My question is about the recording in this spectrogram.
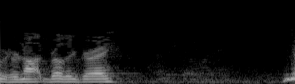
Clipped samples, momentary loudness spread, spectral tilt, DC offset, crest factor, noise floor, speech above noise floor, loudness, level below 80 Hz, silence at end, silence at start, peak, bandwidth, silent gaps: under 0.1%; 16 LU; -11.5 dB/octave; under 0.1%; 18 dB; -57 dBFS; 28 dB; -30 LUFS; -62 dBFS; 0 s; 0 s; -14 dBFS; 5.2 kHz; none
